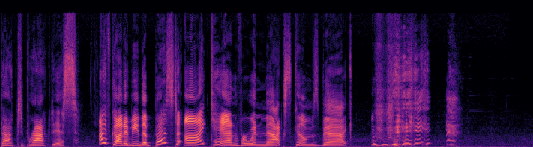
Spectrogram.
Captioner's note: giggle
